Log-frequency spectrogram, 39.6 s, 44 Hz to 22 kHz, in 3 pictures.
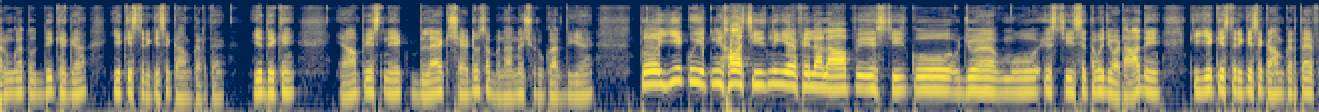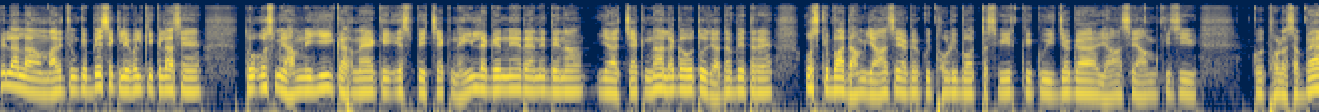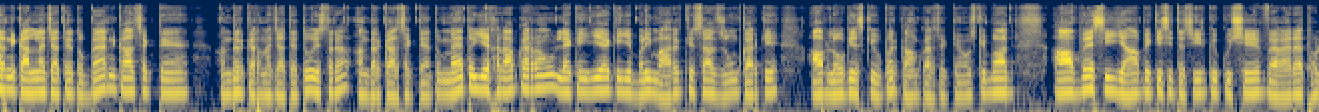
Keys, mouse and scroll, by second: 1.8-2.4 drag, 5.0-5.4 click, 6.3 click, 15.7 click, 16.5 click, 20.5 space, 20.7 click, 21.0 space, 22.7-23.1 click, 22.9 space, 23.3 click, 23.4-24.9 space, 25.7-26.3 drag, 34.5 space, 34.7-36.2 click, 35.0 space, 36.4 click, 36.6-37.1 space, 38.6-39.5 drag.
